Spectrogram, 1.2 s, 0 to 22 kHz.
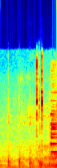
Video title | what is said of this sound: Suzuki Futura Realvan Type DRV Tahun 2003 | kita ketok dengerin suaranya ini masih ngaleng bodynya masih tipis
